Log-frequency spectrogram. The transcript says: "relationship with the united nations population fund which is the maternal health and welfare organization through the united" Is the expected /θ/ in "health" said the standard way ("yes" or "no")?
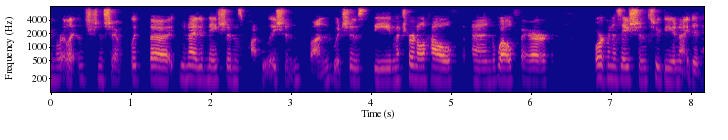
yes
